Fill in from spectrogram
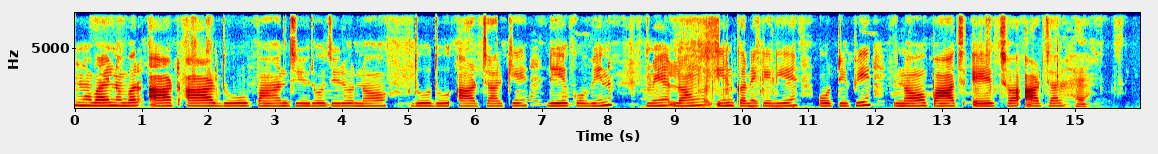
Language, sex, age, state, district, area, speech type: Hindi, female, 18-30, Uttar Pradesh, Chandauli, rural, read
